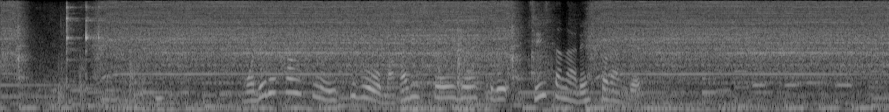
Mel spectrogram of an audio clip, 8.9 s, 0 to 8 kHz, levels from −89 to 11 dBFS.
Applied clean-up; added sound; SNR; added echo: none; Drill; -1 dB; none.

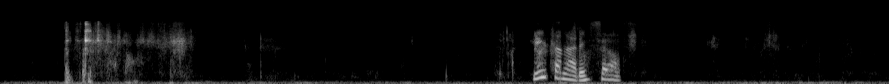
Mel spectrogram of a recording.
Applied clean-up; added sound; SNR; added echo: neural diffusion model UNIVERSE++.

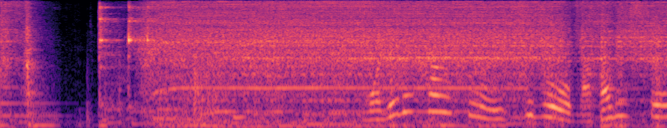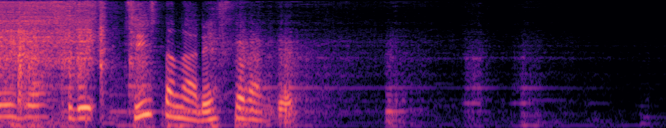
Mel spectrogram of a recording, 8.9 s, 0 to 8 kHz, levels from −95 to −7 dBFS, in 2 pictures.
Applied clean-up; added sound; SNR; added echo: neural mask model RNNoise.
